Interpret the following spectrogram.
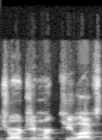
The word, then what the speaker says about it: Georgi Merkulov: He says, no, Dom, say it correctly. Georgi Merkulov. Got to get the tongue roll R in there.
